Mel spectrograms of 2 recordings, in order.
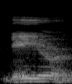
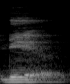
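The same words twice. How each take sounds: First: The final R sound is clearly pronounced. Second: The final R sound is left silent. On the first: "Americans never have R silent while pronouncing" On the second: "But the Britishers, they say dare"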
